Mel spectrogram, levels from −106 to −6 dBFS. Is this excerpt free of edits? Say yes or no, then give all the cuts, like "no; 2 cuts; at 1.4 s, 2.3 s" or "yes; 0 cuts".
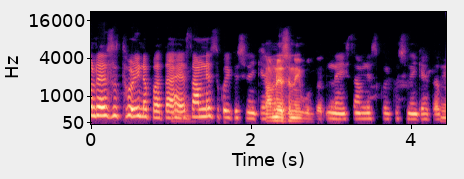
yes; 0 cuts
